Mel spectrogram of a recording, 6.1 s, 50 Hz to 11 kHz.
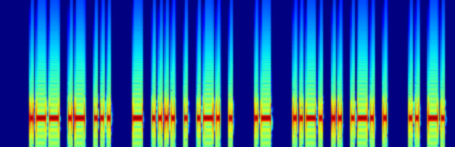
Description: Morse code, heard as a keyed tone, about 28 wpm, 700 Hz. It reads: WAS THERE A FIRE IN
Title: Sentences from Top 1000 Words - Review Part 4 - 28wpm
